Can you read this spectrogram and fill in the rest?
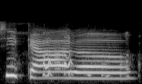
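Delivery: mock Chicago accent. Echoing a friend who names the city, in a slow mock Chicago accent. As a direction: drag the word out like a Chicagoan.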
